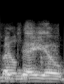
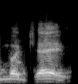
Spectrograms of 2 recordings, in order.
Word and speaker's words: Matei: Not Mateo, Matei.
